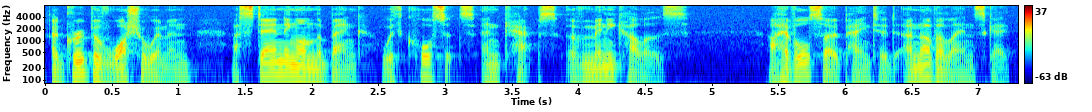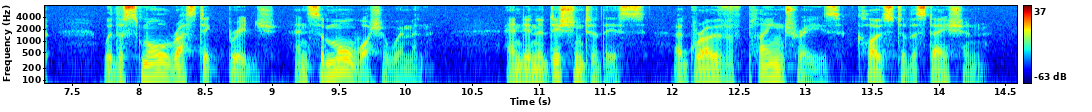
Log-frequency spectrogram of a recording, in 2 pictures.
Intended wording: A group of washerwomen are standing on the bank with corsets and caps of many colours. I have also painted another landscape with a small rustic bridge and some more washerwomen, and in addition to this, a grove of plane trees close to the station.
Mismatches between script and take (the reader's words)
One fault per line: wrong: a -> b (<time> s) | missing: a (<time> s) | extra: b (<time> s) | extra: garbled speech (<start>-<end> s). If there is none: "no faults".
no faults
